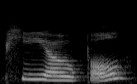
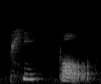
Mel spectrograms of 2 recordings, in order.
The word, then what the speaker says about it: people: this word p pull what's happening to the O in this word p e o it's just gone we don't say po bull we need to say p say it with me p oll so the final sound is p-u-l pull people people can you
